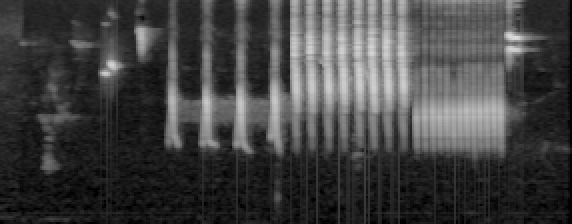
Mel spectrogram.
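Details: Common nightingale in a park in Moscow: a few soft scattered notes, then sharp clicks that build into a fast, loud, evenly pulsed rattle, speeding up near the end before stopping abruptly; faint background hum.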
